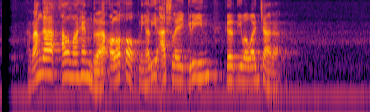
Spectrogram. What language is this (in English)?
Sundanese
